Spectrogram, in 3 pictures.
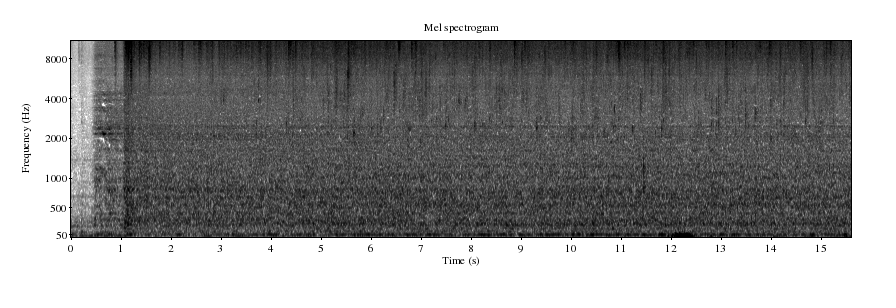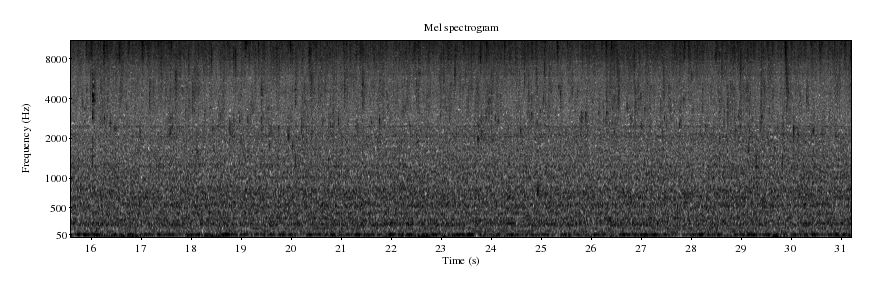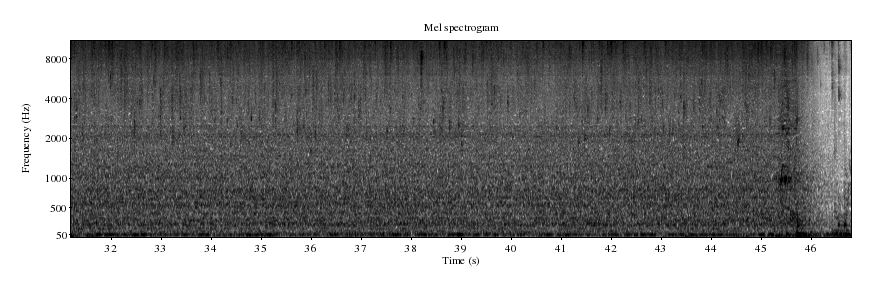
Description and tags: Running bath shower
water, running, bath, shower, bathroom, sprinkle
